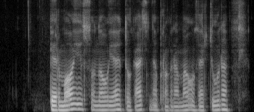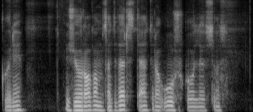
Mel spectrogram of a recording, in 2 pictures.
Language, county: Lithuanian, Vilnius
